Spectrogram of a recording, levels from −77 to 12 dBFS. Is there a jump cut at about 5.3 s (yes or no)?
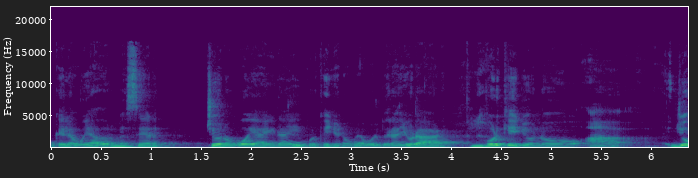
no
